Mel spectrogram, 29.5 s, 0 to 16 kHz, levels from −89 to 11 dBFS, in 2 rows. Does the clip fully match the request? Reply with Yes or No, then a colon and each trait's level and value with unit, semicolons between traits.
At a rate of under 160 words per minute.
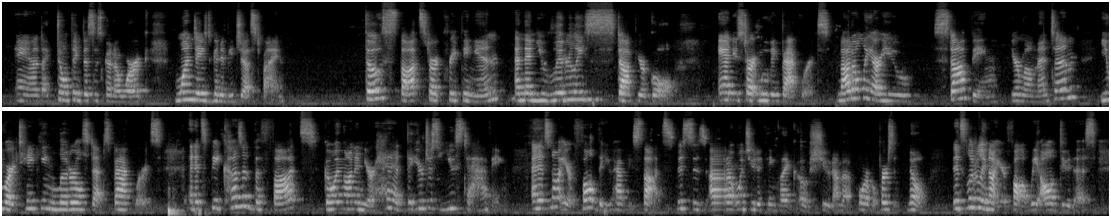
No: average, 195 wpm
